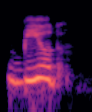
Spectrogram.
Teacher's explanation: la i y la u se escuchan juntas no hay una entonación por separado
